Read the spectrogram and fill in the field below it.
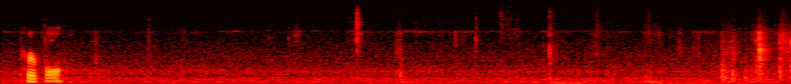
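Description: Cards rustle and click as hands shuffle through them.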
